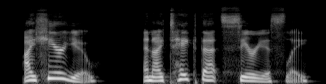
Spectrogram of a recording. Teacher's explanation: Notice the pitch falling on seriously. · Listen to how the voice drops at the end of a firm confident statement.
